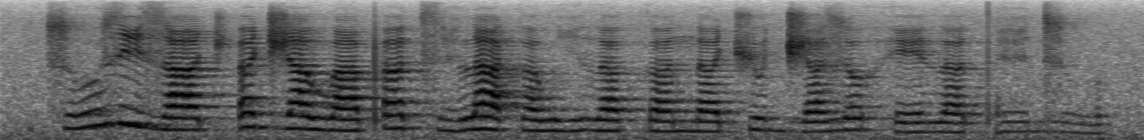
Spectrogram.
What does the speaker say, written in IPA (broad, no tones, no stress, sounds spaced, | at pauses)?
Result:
t͡s o̤ z i z a t͡ʃʼ ʌ d͡ʒ a w a pʼ ʌ t͡s ɛ̤ l a k ʌ w i̤ ð ʌ k ʌ n ʌ t͡ʃ u d͡ʒ ʌ z o h e ð ʌ tʼ ɛ̤ d͡z o̤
